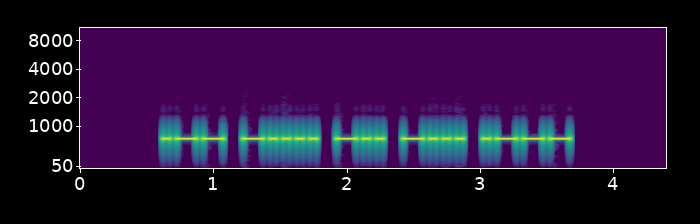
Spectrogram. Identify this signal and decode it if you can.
Morse code, heard as a keyed tone, about 25 wpm, 700 Hz. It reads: W6DBJ
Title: Speed Racing - USA 1x3 Call Signs 20wpm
